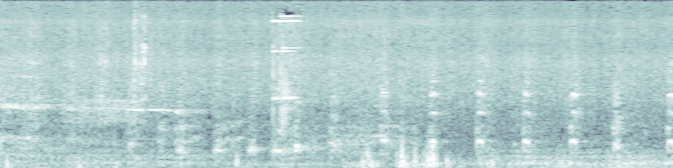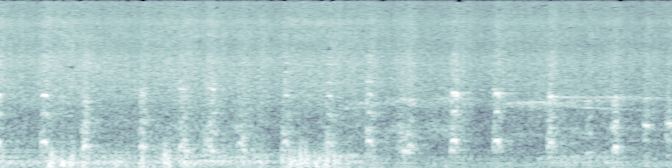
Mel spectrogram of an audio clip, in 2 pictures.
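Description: Chicken clucking in a steady run of short notes, about three a second, over a low rumble of background and handling noise.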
